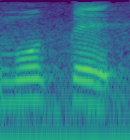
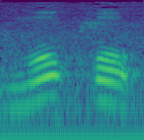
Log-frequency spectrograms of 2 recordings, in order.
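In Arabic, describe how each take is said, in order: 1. الصدى بعد القاف يشبه الكسرة (i). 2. الصدى بعد القاف يشبه الضمة (u). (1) "ما تقول موقي" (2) "تقول موقو، كأنك تضمها بسبب أن الميم مضمومة"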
